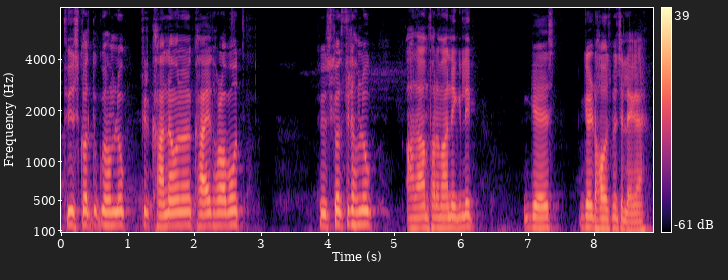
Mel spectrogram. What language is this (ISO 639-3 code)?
urd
